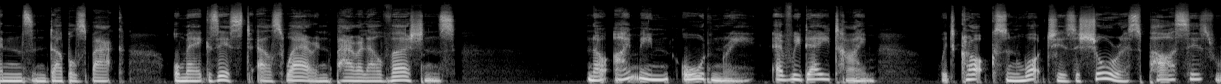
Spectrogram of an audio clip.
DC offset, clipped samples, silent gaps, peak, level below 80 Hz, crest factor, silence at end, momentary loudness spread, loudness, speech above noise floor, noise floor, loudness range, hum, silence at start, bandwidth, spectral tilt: under 0.1%; under 0.1%; none; 0 dBFS; -46 dBFS; 16 dB; 0 s; 6 LU; -16 LUFS; 46 dB; -62 dBFS; 2 LU; none; 0 s; 16.5 kHz; -4.5 dB/octave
